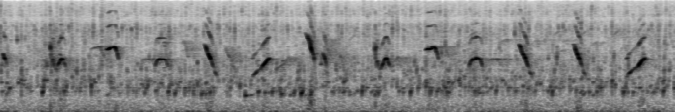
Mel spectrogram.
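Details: Mutation cardinal recorded to stimulate a pet bird into singing, mixed with rain. Clear whistled notes, some rising and some falling, arrive in short irregular bursts about every second over a steady hiss of rain.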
